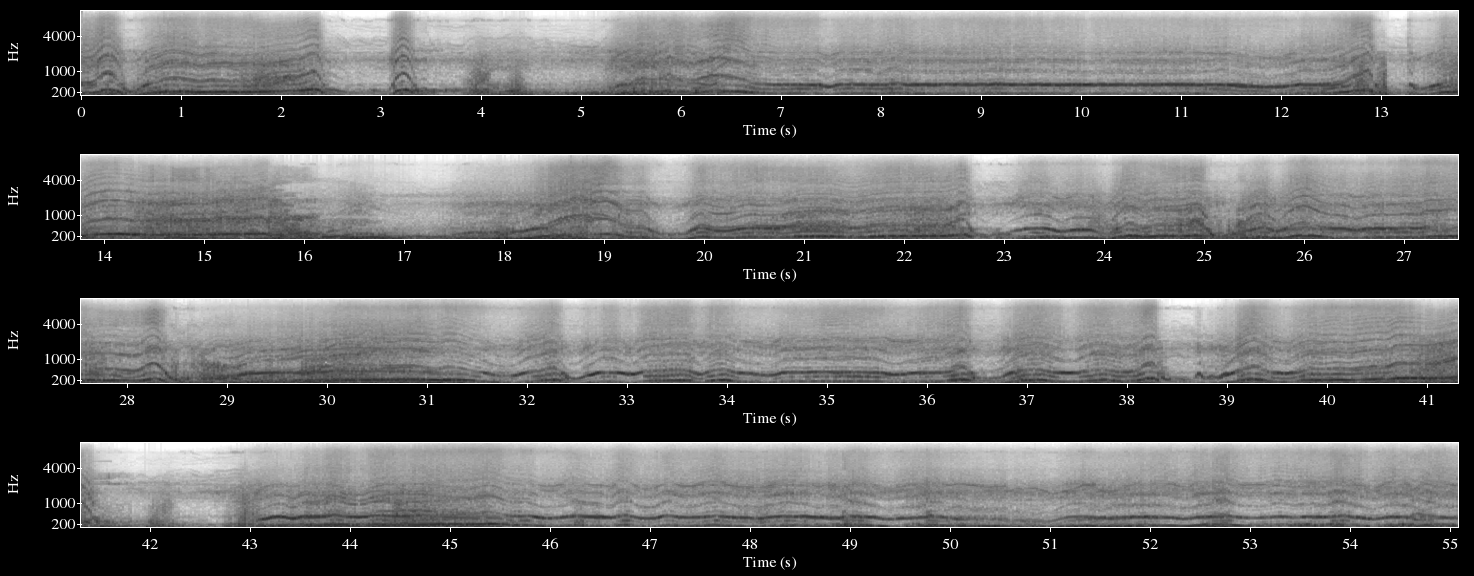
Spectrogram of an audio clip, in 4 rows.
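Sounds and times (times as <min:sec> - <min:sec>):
drone motors and propellers whining: 0:00.0 - 0:55.0.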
